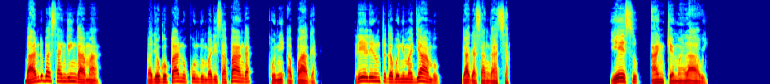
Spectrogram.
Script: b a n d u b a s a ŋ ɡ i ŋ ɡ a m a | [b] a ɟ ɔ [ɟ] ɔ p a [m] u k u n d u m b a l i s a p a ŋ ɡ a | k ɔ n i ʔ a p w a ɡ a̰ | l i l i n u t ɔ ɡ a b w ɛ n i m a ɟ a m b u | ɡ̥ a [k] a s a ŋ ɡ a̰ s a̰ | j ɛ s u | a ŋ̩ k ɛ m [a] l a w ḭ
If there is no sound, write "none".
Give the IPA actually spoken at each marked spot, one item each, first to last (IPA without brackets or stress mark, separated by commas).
b, ɡ, n, ɡ, a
